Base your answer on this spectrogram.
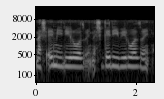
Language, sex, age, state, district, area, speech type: Kashmiri, female, 45-60, Jammu and Kashmir, Ganderbal, rural, spontaneous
